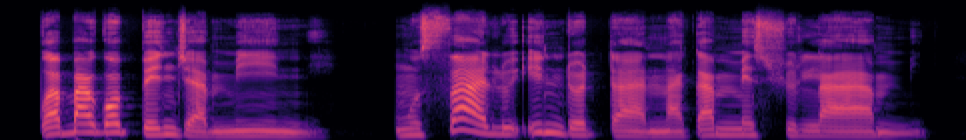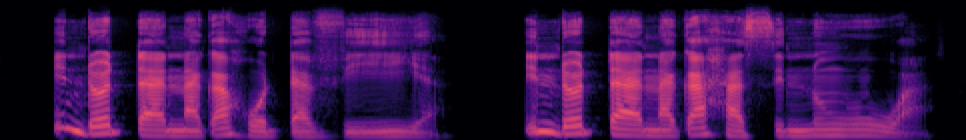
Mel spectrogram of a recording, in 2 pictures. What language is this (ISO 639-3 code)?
nde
